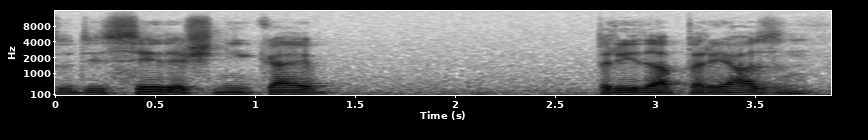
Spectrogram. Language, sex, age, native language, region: Slovenian, male, 60+, Slovenian, Drava region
